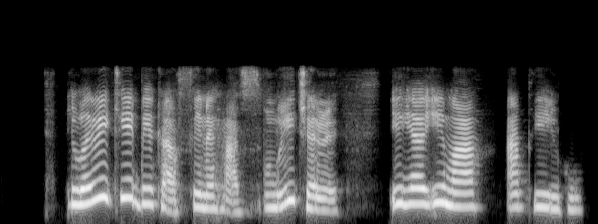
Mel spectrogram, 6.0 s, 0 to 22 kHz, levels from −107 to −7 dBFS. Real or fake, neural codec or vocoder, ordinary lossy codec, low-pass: fake; codec, 44.1 kHz, 1.7 kbps, Pupu-Codec; none; 7.2 kHz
